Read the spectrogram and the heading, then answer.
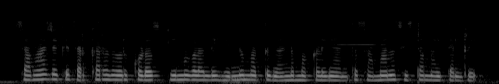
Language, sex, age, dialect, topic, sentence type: Kannada, female, 18-24, Central, banking, question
